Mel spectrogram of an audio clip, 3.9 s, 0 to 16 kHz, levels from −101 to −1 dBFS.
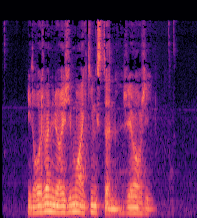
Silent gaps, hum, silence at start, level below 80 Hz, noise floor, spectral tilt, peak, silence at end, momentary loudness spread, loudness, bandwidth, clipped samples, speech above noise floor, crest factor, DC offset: none; none; 0.55 s; -44 dBFS; -56 dBFS; -5 dB/octave; -2 dBFS; 0.9 s; 11 LU; -19 LUFS; 11.5 kHz; under 0.1%; 38 dB; 18 dB; under 0.1%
